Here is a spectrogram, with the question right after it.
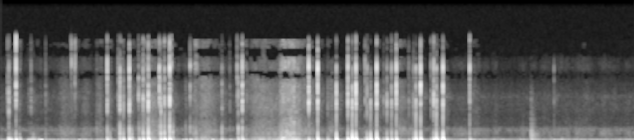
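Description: Long nails tap and scratch the body and pink cap of a small white and pink plastic cosmetic bottle resting on a bedsheet. About two dozen short, dry clicks land at an uneven pace, mixed with soft scratching, over a faint low hum. Each tap dies away almost instantly.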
